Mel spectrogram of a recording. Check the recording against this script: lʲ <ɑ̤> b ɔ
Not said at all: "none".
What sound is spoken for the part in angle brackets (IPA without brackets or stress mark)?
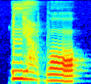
ɑ̤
